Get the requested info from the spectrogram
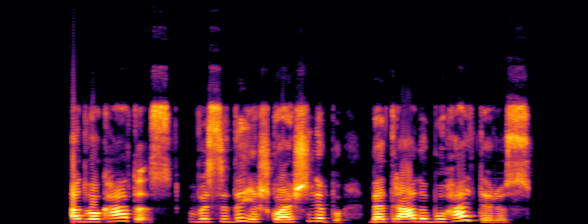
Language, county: Lithuanian, Kaunas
